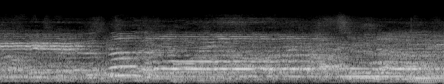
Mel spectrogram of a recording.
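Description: Live singing in a pop-song medley, with voices holding one long note over electric keyboard accompaniment.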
